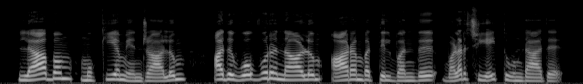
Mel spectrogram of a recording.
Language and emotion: Tamil, neutral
